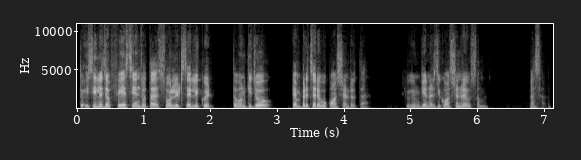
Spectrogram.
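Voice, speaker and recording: A man teaching physics to a live class, chatty and quick to tell students to stop talking and pay attention, mixing English terms into his Hindi and asking questions he answers himself. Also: sits high, pushed and bright, dry recording, studio quality.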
